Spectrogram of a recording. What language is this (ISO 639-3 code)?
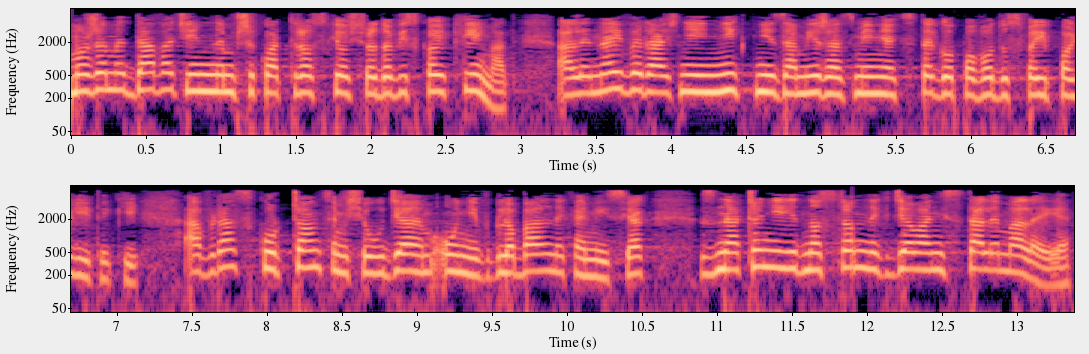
pol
